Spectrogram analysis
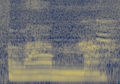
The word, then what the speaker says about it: lam: om and then the there is a one syllable Sanskrit Mantra that goes with your root chakra and that is lamb with an l oh my cat's doing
